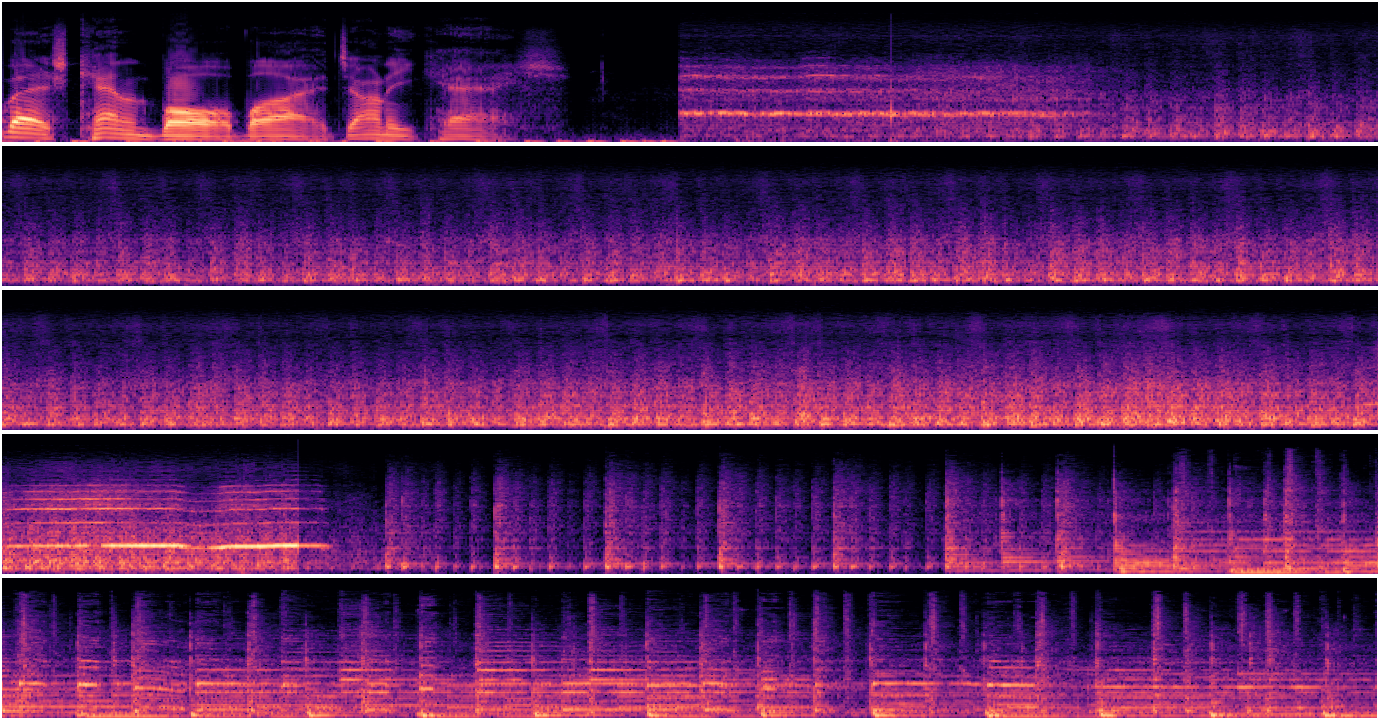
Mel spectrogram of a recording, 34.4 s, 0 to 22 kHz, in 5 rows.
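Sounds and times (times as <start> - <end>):
speech: 0.0 - 2.8
train whistle: 3.4 - 5.6, 20.6 - 22.4
train rumbling along rails with clattering ride noise: 3.4 - 24.6, 25.2 - 34.3.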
